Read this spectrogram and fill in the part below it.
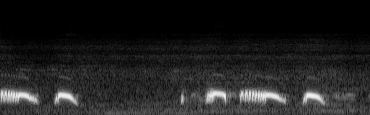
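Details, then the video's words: Cooing of a decoy spotted dove luring wild doves. Low, soft, downslurred coos come in a rapid cluster, with one longer rolling coo, above a faint background hum. "Tiếng Chim Cu Mồi Gáy Gọi/ chim Cu Gáy Kích Bổi"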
